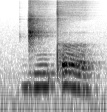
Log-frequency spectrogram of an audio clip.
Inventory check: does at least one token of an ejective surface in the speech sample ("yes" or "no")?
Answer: yes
